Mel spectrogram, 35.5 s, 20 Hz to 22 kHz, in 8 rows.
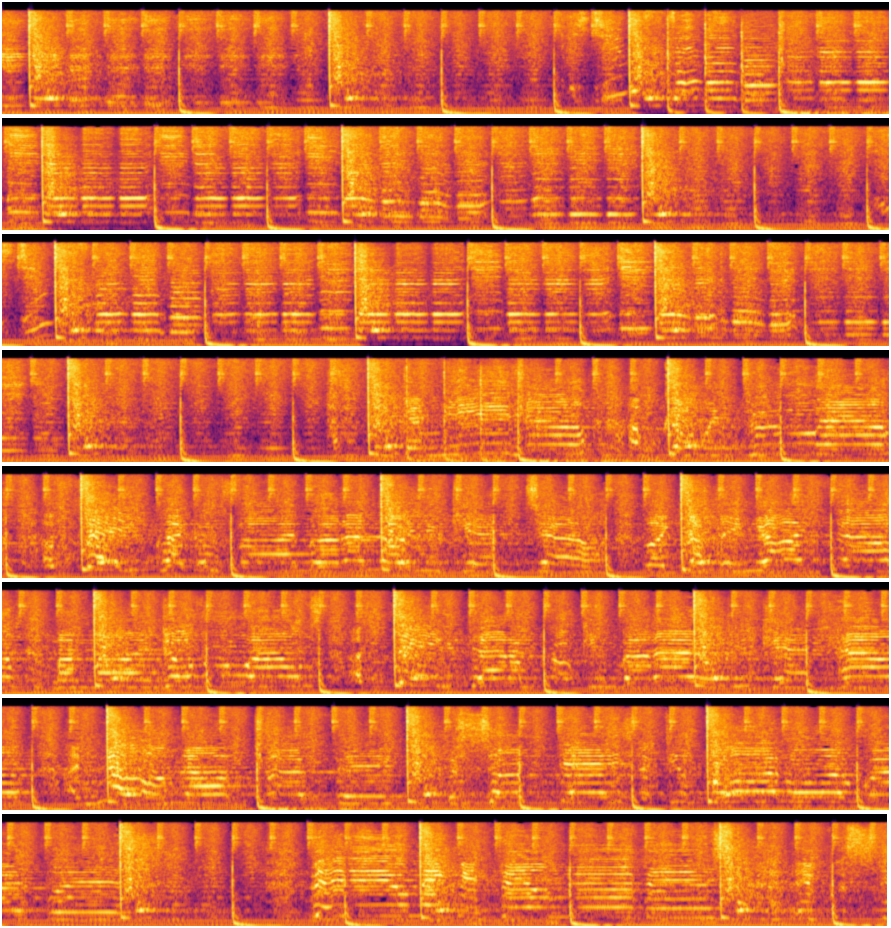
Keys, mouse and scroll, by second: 1.4-3.4 drag, 5.7-28.3 drag, 28.3 space, 31.0-34.3 drag.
